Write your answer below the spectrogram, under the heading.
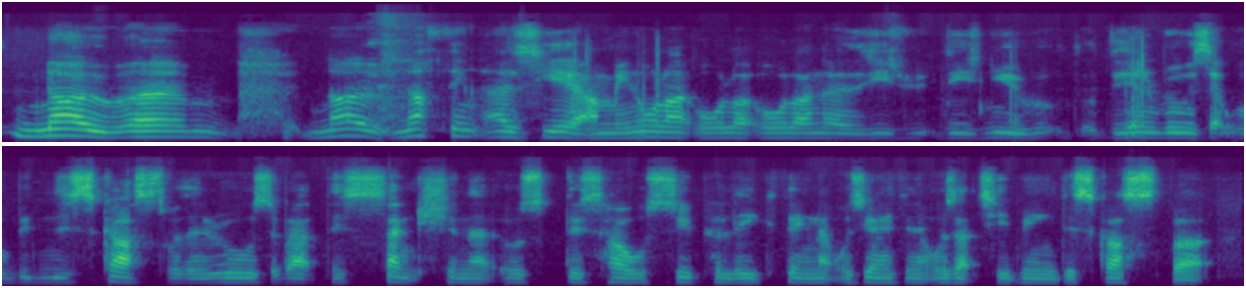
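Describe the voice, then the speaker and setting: A man's voice: medium pitch, fairly even intonation, a little fast, few pauses, no room sound. A man on a casual football discussion panel, answering hesitantly and rephrasing as he goes. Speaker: panel member.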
